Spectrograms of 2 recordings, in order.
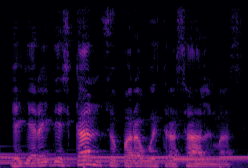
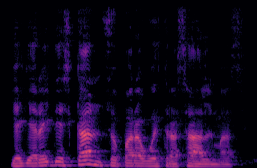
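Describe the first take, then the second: No difference in how they are said.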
